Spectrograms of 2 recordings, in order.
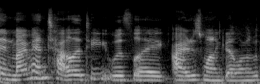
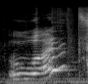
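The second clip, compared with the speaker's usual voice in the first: high, louder startled what; a jolt of disbelief; sudden incredulous question; shocked what; 4 semitones higher, 4 dB louder than usual. Retold or imitated. Shocked reaction in retold scene.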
